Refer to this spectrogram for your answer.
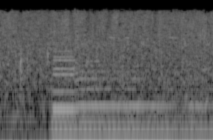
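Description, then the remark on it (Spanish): Heavy rain pours down in very strong drops in a steady, dense hiss with no talking, and a sustained low humming tone comes in a moment after the start and holds beneath it. “Caían gotas de agua muy fuertes y todas las hormigas de las familias despertamos asustadas sin saber qué debíamos hacer.”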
